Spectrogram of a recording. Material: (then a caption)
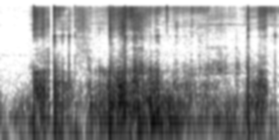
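Shell. A pearl clam's shell is tapped and scratched before the clam is opened to extract its pearl. Sharp, bright clicks from the taps stand out over a steady low, rumbling scrape that fills the clip, with no speech.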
